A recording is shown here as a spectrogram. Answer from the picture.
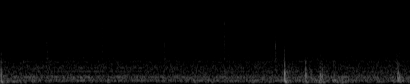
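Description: Faint scattered taps and scratches of writing on a lecture board, with one sharper tap about three seconds in.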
